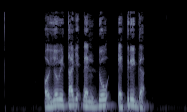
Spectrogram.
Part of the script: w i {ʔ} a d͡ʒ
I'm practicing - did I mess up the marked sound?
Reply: yes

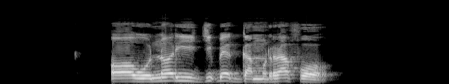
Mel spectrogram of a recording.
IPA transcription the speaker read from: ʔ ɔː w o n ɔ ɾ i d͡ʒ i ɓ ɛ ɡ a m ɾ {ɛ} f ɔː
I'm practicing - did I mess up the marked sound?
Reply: yes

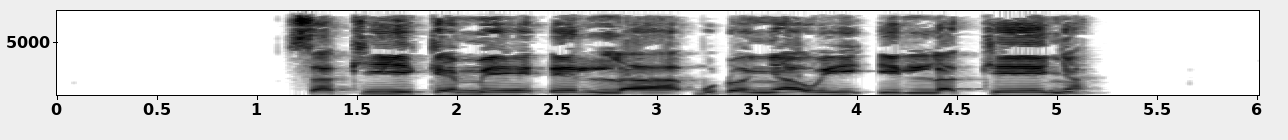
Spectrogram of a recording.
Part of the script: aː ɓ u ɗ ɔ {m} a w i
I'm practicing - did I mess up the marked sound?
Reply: yes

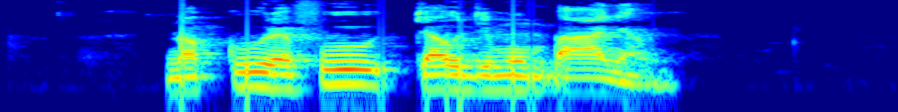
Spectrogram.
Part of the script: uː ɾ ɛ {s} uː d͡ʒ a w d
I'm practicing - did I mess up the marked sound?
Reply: yes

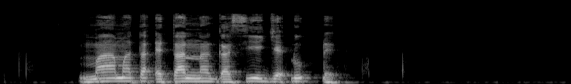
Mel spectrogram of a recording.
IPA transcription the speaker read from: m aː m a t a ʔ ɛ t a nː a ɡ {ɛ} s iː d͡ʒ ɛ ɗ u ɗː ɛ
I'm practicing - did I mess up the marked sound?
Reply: yes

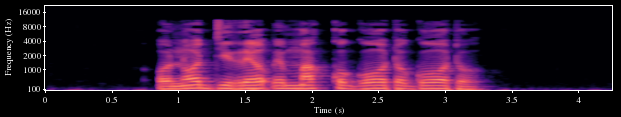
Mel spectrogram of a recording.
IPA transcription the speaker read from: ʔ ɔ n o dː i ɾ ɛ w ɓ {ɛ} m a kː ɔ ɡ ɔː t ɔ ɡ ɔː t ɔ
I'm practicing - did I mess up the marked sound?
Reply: no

